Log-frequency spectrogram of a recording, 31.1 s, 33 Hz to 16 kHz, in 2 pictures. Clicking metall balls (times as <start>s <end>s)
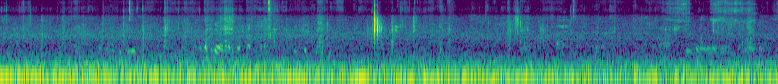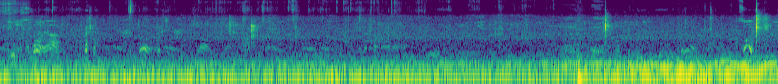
2.5s 3.4s, 5.0s 5.9s, 7.4s 8.0s, 11.4s 11.7s, 13.4s 16.2s, 18.0s 18.8s, 19.8s 21.2s, 27.5s 28.2s, 30.7s 31.1s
